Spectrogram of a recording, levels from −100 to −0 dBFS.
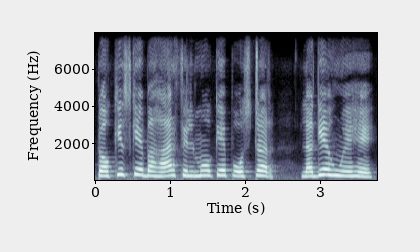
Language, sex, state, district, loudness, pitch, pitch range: Hindi, female, Madhya Pradesh, Bhopal, -11 LUFS, 260 Hz, 240-285 Hz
